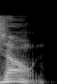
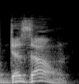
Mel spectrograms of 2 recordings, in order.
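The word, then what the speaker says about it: DAWN: Uh, and it's Well, I guess according to the press release, uh, you pronounce it Don. Oh, Don.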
